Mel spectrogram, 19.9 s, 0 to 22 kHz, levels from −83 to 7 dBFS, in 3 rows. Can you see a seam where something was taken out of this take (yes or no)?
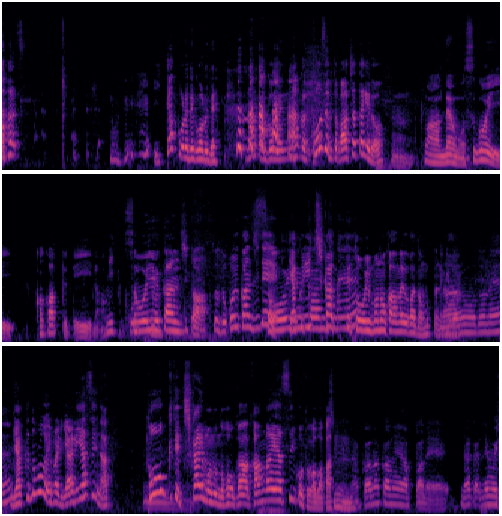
yes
